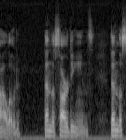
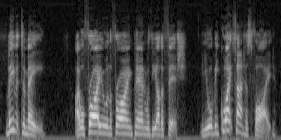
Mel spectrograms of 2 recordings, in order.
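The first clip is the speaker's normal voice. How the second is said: fisherman's voice; 3 semitones higher, 7 dB louder than usual. Acted.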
